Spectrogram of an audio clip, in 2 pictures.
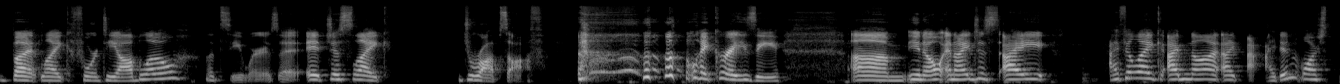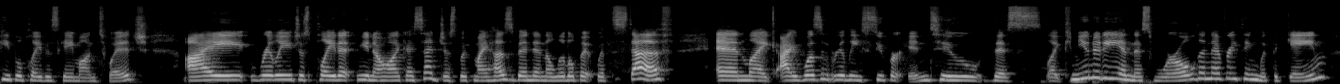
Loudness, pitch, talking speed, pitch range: -26 LUFS, 205 Hz, 170 wpm, 185-235 Hz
